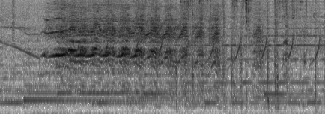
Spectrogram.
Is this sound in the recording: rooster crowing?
no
